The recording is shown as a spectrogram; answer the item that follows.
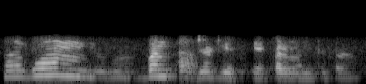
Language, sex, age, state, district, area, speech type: Hindi, female, 45-60, Uttar Pradesh, Sitapur, rural, conversation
